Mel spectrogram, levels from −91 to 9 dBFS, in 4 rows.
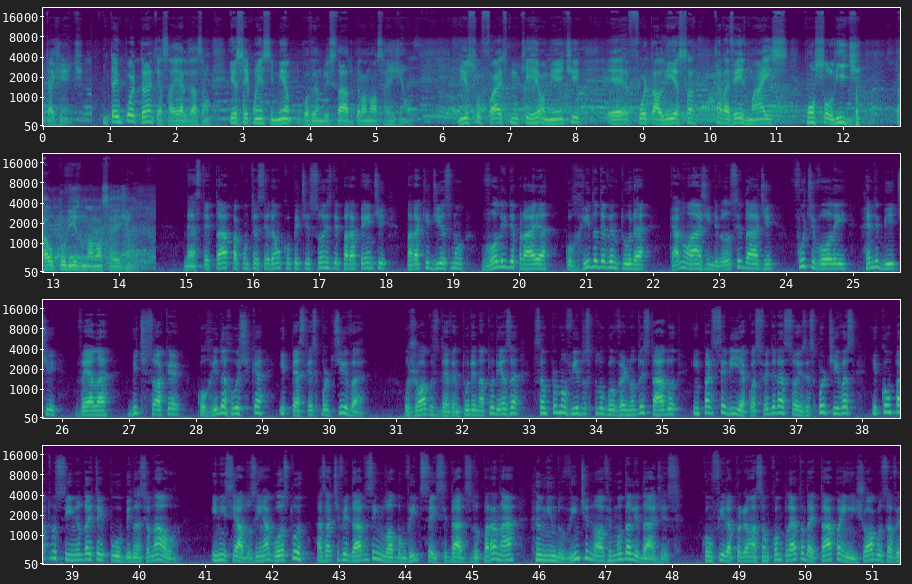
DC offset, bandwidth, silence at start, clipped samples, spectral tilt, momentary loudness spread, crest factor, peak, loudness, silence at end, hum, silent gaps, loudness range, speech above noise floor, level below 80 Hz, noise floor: under 0.1%; over 20 kHz; 0 s; under 0.1%; -6.5 dB/octave; 11 LU; 18 dB; -8 dBFS; -25 LUFS; 0 s; none; none; 5 LU; 22 dB; -58 dBFS; -46 dBFS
